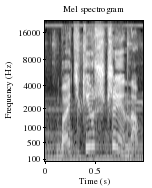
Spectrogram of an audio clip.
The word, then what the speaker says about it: Батьківщина: Батьківщина пишемо з великої, якщо вкладаємо урочистий патріотичний зміст, чи маємо на увазі країну, в якій народилися, і громадянами якої є. Вимовляємо з наголосом на першому або передостанньому складі.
